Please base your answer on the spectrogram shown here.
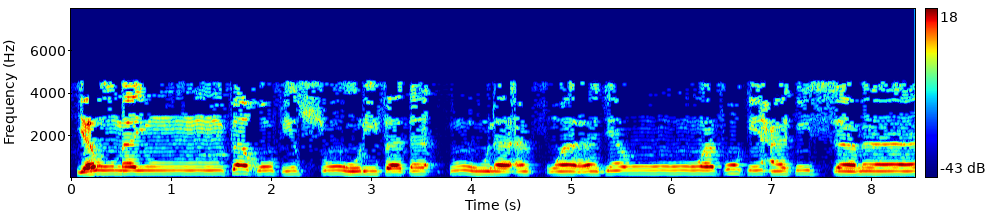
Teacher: حكمه هيبقى ادغام بغنة، تنوين وراء واو، والواو من حروف الادغام بغنة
